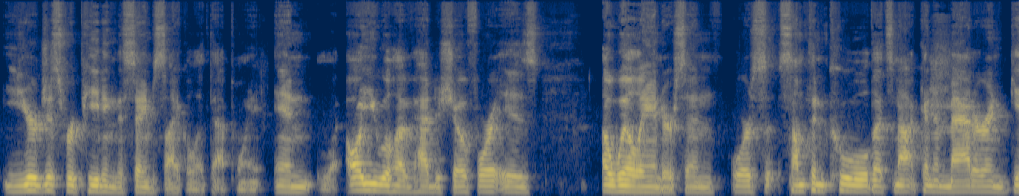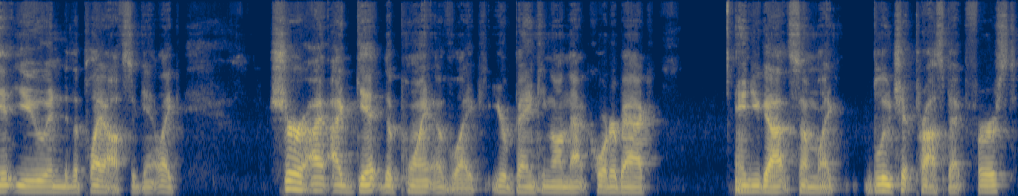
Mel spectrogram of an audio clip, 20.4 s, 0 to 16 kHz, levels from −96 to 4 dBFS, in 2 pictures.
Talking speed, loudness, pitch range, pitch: 185 wpm, -22 LUFS, 95-110 Hz, 100 Hz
